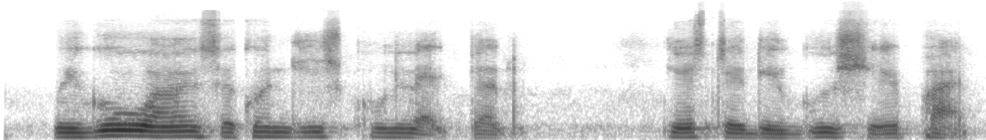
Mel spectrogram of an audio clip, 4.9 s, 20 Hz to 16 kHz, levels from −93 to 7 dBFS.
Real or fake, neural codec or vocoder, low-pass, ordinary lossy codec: fake; codec, 32 kHz, 1.9 kbps, SNAC; 14.4 kHz; Opus, 16 kbps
